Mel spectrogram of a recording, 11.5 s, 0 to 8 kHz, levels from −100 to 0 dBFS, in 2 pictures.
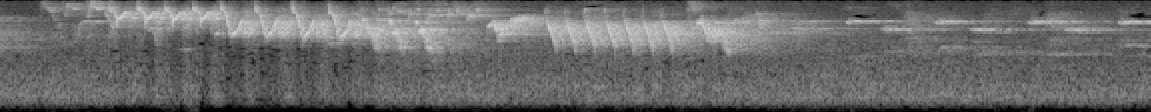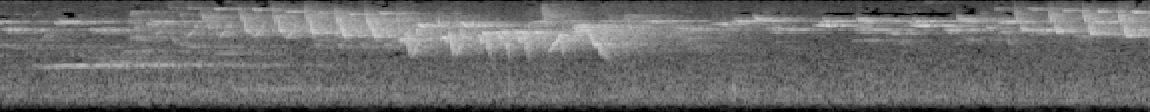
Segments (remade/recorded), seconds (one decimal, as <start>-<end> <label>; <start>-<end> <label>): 0.0-5.0 recorded; 5.0-5.8 remade; 5.8-11.5 recorded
